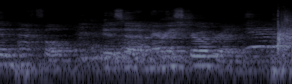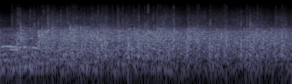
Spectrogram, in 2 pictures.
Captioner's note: laughing; applause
